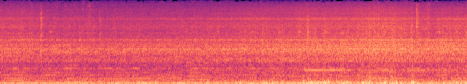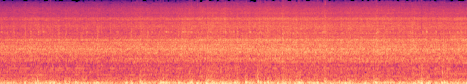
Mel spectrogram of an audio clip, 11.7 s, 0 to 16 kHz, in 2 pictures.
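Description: BMW E28 engine and road noise heard from inside the cabin while driving. It gets louder about three seconds in and again around six seconds as the car pulls harder.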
